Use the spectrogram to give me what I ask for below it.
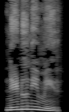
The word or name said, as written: ನಿಡುನಿಮಿರ್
